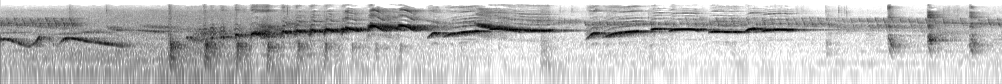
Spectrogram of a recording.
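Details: Fighting song of a tame, caged Chinese hwamei: opening falling whistles, a burst of rapid clicks and rising trills, then clear slurred whistled phrases that fade into quiet.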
